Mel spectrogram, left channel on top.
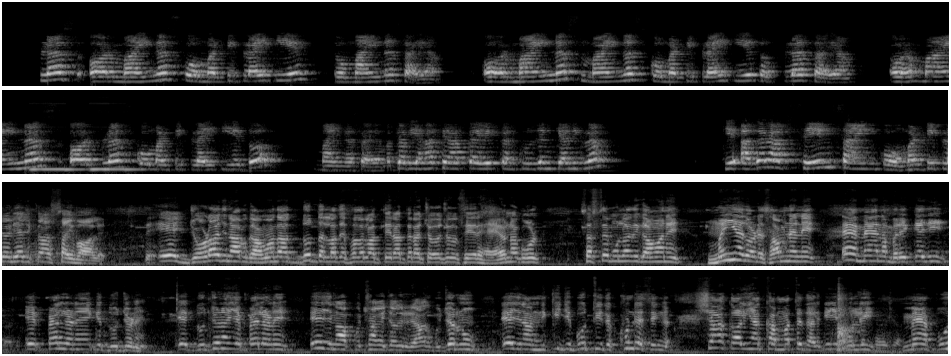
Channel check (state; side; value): different; both; correlation -0.01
